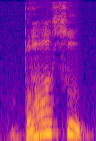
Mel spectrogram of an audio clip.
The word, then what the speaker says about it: BaaS: で、もう一つですね、バース提携事業、 BAAS と書いて、バースと。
